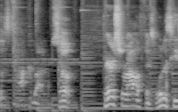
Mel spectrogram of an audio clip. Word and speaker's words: Parasaurolophus: And Dad, I kept getting his name wrong. What was I calling him? Parasaurolophus. And it's Parasaurolophus. It is Parasaurolophus.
